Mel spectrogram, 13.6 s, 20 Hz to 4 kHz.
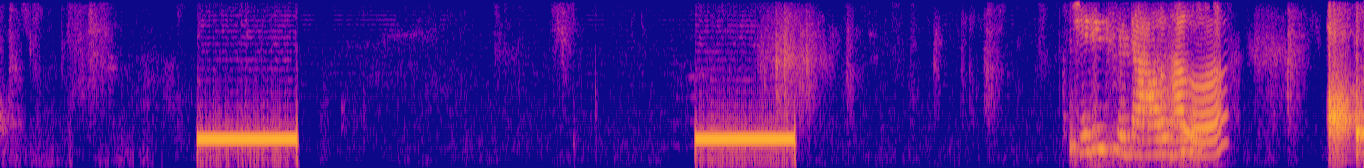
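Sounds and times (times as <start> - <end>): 
telephone busy tone after a dropped call: 2.0 - 3.0, 7.0 - 8.0
speech: 11.0 - 12.4.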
